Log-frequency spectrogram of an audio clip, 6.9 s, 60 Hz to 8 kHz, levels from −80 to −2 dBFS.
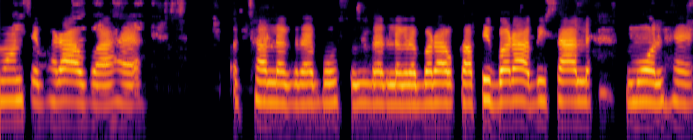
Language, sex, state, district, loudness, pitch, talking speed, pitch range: Hindi, female, Chhattisgarh, Korba, -16 LUFS, 225 Hz, 175 wpm, 215-235 Hz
